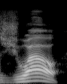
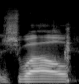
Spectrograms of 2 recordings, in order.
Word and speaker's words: João: She says she likes to watch the cycling, and it annoys me when people can't pronounce João or João Almeida's João name.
